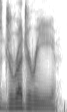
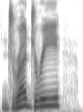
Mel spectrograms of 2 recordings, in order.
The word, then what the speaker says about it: drudgery: Here's drudgery. You can say it with two syllables or three syllables. Drudgery or drudgery.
